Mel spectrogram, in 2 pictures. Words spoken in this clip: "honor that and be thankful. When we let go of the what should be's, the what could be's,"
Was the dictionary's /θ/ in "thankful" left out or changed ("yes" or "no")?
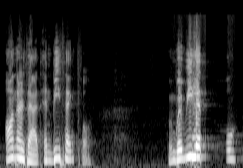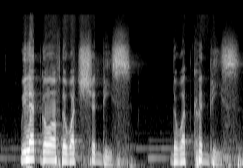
no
